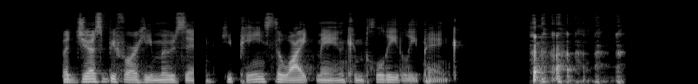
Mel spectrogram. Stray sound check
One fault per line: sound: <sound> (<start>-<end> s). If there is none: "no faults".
sound: dropout (1.9-2.1 s)
sound: laugh (5.3-6.3 s)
